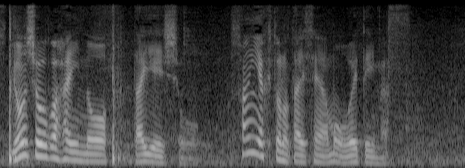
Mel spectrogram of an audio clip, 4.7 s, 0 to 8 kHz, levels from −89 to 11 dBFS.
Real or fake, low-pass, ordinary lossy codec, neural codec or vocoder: real; 7.2 kHz; none; none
